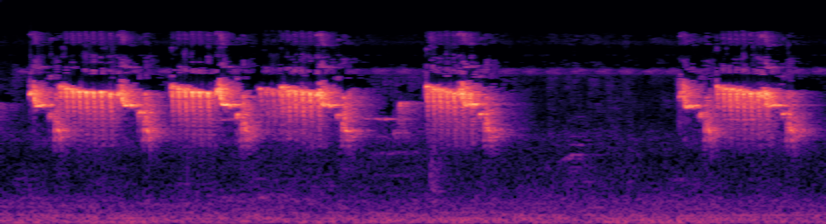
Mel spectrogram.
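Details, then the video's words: Bar-winged prinia in full song: bursts of rapid buzzy, chattering high notes lasting about a second, repeated four times with short pauses, ending on a brief lower note before the last phrase. "prenjak tier gacor"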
